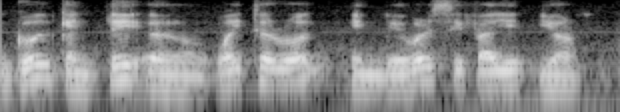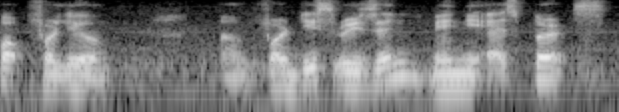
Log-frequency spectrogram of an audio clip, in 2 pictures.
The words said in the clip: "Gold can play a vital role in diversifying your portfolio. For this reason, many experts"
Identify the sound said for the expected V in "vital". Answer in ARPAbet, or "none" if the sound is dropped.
W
